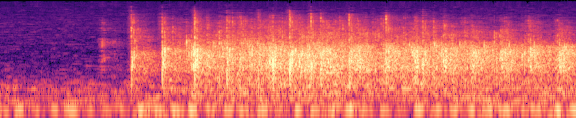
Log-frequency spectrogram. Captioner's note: audience applauding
